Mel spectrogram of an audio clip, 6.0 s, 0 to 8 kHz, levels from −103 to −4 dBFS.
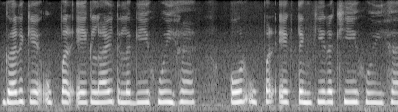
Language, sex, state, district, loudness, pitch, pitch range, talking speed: Hindi, female, Haryana, Charkhi Dadri, -16 LUFS, 275 Hz, 270-280 Hz, 150 wpm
